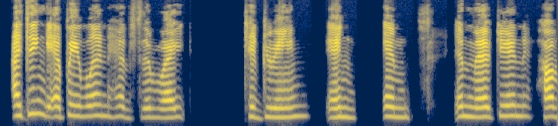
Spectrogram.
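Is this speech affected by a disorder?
Yes: cerebral palsy.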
